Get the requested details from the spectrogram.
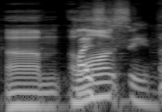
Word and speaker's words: Pleistocene: Pleistocene.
